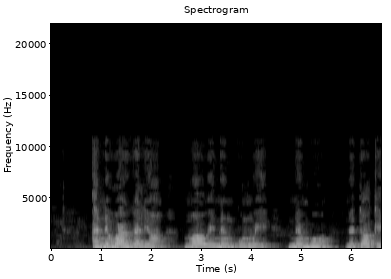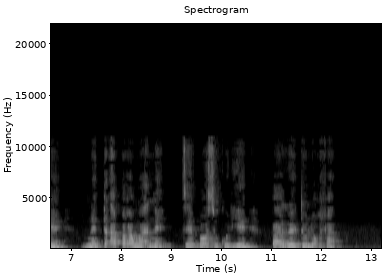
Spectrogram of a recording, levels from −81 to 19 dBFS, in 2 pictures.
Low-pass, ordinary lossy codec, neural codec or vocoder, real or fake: 10.8 kHz; AAC, 48 kbps; none; real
